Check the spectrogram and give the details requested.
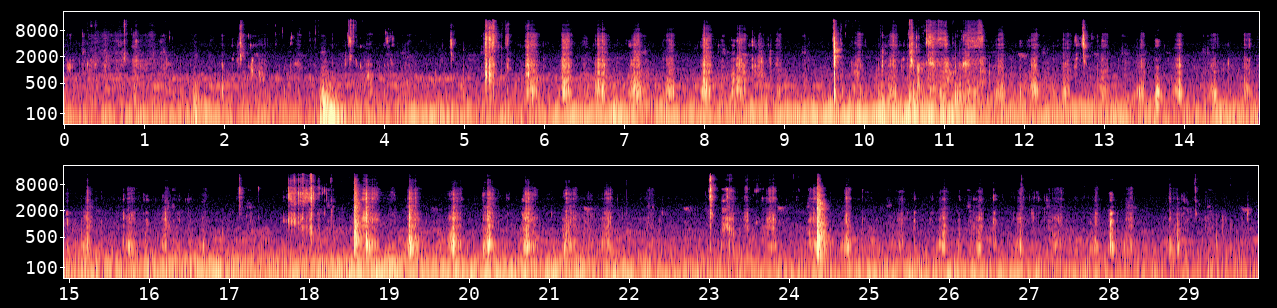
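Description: Close-miked chewing and crunching of food, with crisp, irregular crunches of raw radish salad and soft mouth noises between bites.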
